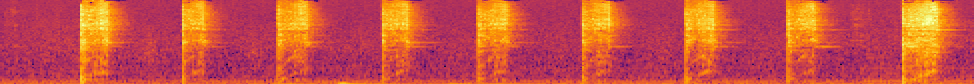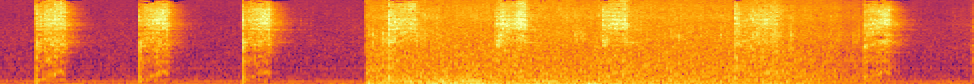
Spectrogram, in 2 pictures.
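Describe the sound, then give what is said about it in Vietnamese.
A butcher's knife drawn across a whetstone in many evenly spaced, sharp rasping strokes, followed by a few seconds of continuous harsh scraping. “Ông y mài mài con dao vào cục đá mài nghe đến giận người.”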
